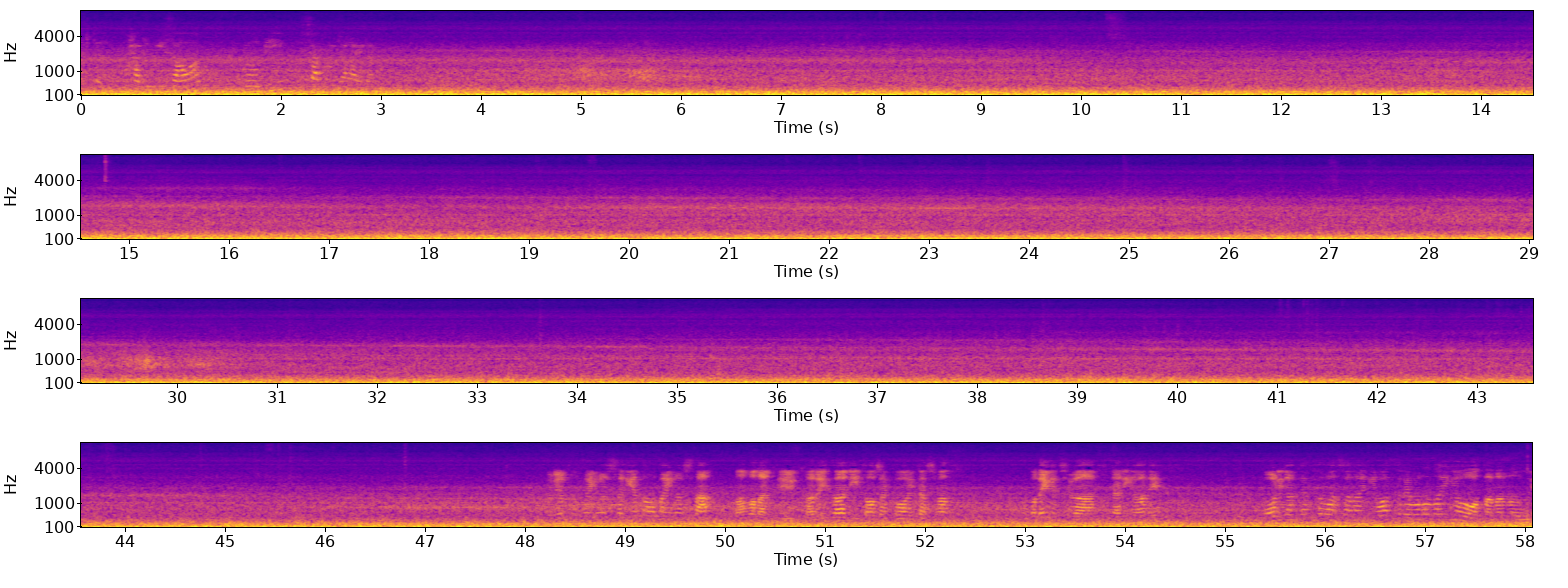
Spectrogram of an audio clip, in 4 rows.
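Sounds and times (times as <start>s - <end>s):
faint train whine: 0.0s - 58.0s
train running rumble: 0.0s - 58.0s.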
